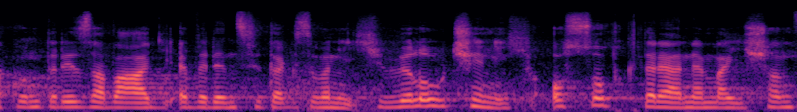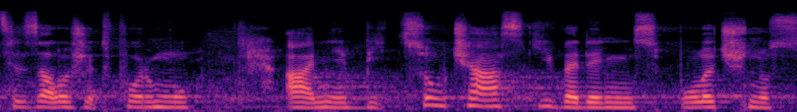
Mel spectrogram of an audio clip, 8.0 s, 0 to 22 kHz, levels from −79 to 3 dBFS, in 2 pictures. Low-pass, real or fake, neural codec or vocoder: 14.4 kHz; fake; codec, 44.1 kHz, 7.8 kbps, DAC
